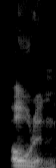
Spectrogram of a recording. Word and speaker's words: Bowdoin: Your dad, baseball and hockey at Bowdoin. That's how you say it, right? Not Bowdoin. Yeah. Bowdoin.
